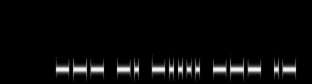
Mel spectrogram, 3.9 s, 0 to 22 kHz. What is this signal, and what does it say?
Morse code, heard as a keyed tone, about 22 wpm, 700 Hz. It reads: ON6OA
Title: DXCC-100 Call Signs - 5 Characters - Repeated 3x - 22wpm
